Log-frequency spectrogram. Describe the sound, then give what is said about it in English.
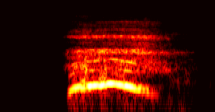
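A single long, audible deep breath with a faint voiced tone, swelling quickly and holding for about a second before trailing away, heard alone without talk. “can we just all take a deep breath? Because we finally, I'm not saying we made it, but like we're almost making it.”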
